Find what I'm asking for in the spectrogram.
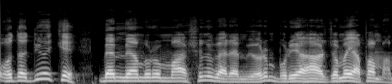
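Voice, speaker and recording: Pitched fairly high, a man speaks with a dark, mellow tone. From Turkey, Ankara. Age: 80s+. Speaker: former member of parliament. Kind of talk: oral history interview. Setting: studio.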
